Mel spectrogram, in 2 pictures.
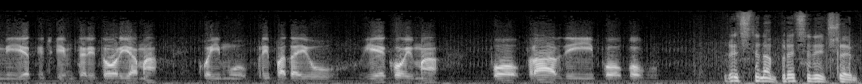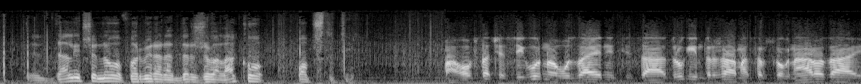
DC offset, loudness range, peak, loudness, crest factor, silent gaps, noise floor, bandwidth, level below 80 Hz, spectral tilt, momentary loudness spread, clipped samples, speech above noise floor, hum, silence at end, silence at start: under 0.1%; 3 LU; -2 dBFS; -15 LUFS; 14 dB; none; -40 dBFS; 13.5 kHz; -40 dBFS; -4 dB/octave; 11 LU; under 0.1%; 26 dB; none; 0 s; 0 s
